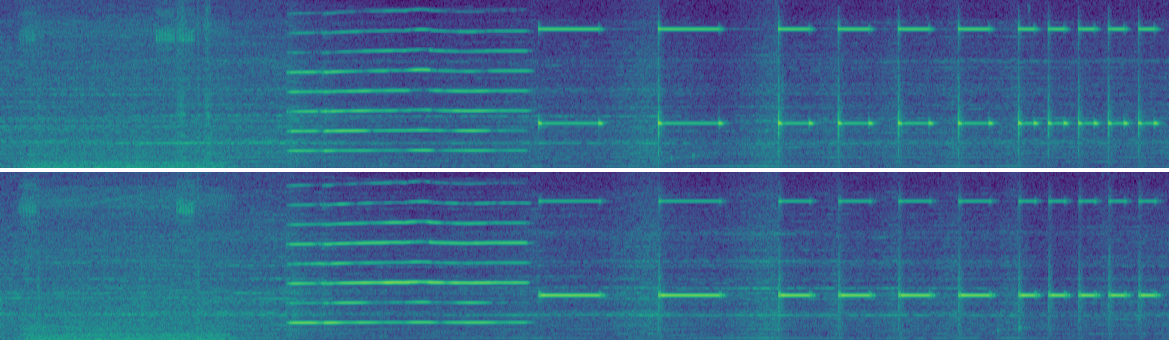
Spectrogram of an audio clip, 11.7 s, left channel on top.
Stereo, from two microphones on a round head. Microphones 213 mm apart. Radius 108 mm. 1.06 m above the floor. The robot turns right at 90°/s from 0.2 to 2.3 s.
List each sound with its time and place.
2.9 s a violin: 10° right (ahead or behind), 0.7 m
5.4 s a ringtone: 75° left (ahead or behind), 0.9 m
